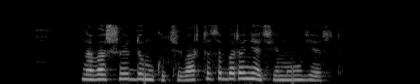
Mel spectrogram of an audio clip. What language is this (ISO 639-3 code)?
bel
